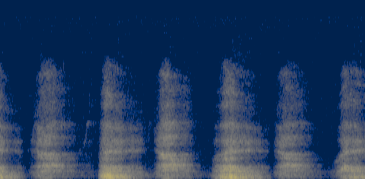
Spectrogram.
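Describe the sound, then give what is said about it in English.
A person breathes slow, audible breaths that voice the Hebrew letters Yod He Vav He. Soft, breathy exhalations and inhalations alternate in an even rhythm, with short gaps of silence between them. “Yod, He, Vav, He. They're kind of vowel sounds in Hebrew. And they sort of sound like breathing. The breath of God.”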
